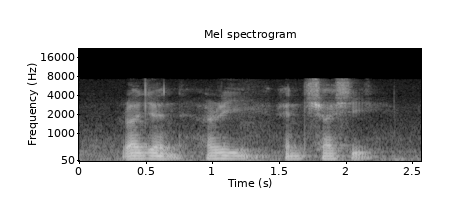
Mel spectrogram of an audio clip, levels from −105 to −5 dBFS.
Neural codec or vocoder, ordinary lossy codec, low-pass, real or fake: none; MP3, 64 kbps; 7.2 kHz; real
